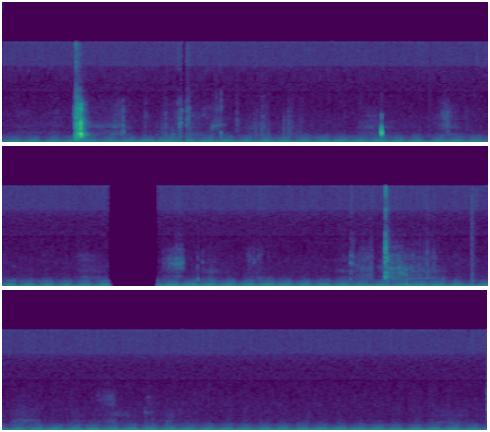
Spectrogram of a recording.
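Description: A steady low hum with a fast, even flutter, broken by a few short clicks as the camera is handled, and cut out for half a second about seven and a half seconds in.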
